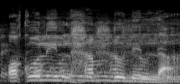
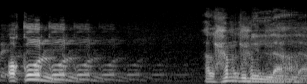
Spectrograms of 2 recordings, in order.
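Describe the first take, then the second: First: The words are linked into one continuous stretch. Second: The words are said separately with a break. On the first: "একসাথে পড়লে" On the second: "আলাদা আলাদা করে পড়লে"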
